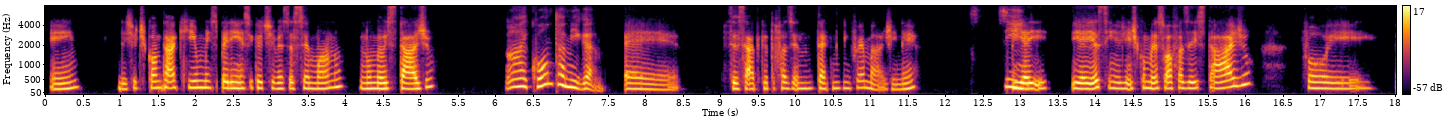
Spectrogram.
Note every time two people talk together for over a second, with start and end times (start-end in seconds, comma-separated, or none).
none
